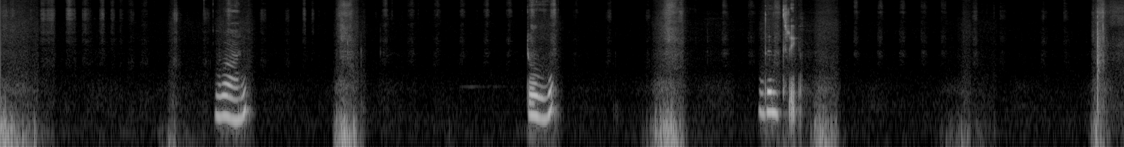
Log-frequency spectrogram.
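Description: A marker scratches softly across paper.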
